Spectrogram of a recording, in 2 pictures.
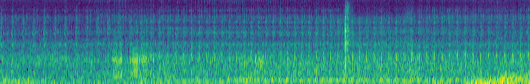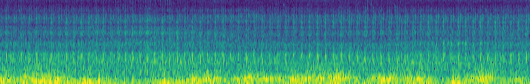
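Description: A Mercury outboard motor idles steadily, with a single sharp click about three and a half seconds in. About halfway through, a louder, uneven low rumble takes over.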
